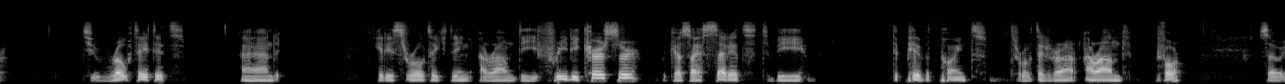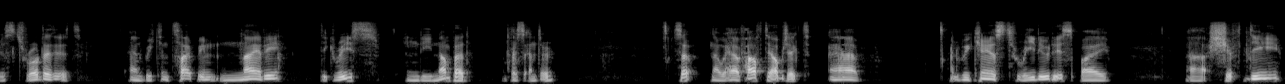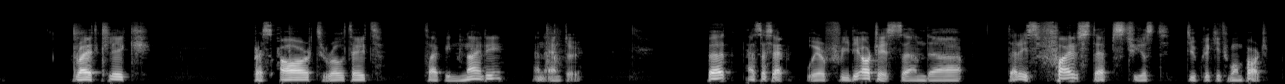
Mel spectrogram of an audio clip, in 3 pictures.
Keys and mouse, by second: 7.7 click, 13.0 r, 25.2 shift+d, 26.6-28.4 drag, 28.5 r, 33.0-35.3 middle drag.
